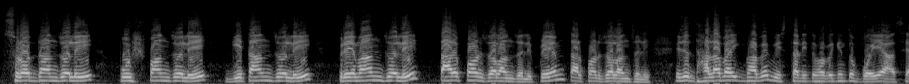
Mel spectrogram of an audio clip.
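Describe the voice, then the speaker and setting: Man teacher with a Bangladeshi Bengali accent, fairly high and smooth, drills students with questions. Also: darkish tone, no room sound. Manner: quizzing students with questions and repeating answers. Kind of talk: live online exam-prep class.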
